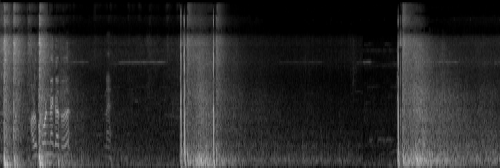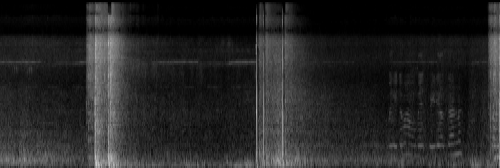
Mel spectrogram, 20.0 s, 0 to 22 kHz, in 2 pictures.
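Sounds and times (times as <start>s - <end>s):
rumbling echo: 0.0s - 7.0s
firework shells booming: 0.0s - 7.3s, 8.0s - 17.8s, 19.3s - 20.0s.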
